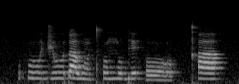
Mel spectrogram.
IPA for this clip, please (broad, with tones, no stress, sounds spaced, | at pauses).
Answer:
f oː˦ d͡ʒ oː˦ ɗ a˦ w ũ˨ tʰ o˦ ŋ o˦ ɡ e˦ h oː˨ | kʰ a˦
